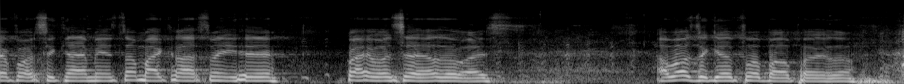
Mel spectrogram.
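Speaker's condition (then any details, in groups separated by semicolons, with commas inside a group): ALS; onset left hand and arm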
